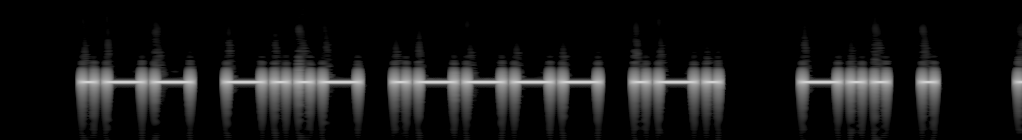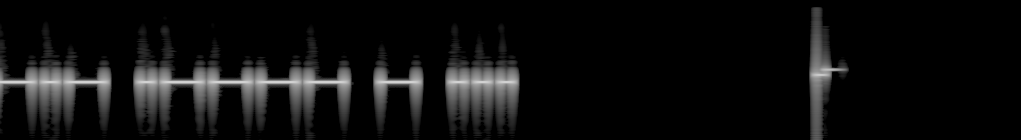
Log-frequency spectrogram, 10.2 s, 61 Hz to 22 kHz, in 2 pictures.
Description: Morse code, heard as a keyed tone, about 21 wpm, 700 Hz. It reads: WX1R DE K1TS
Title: USA Callsign DE Callsign - 4 Characters - 20wpm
